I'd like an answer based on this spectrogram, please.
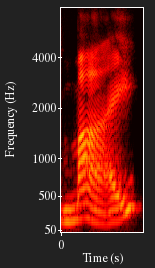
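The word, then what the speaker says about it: Meijer: the store Meyers and it's spelled Mei which is pronounced my and then s which is written J RS like the first time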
